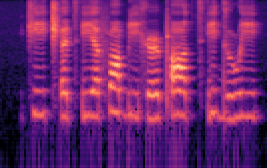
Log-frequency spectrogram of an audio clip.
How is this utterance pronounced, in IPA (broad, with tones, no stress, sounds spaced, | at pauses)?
t͡ʃ iː˨ t͡ʃʼ ə˨ t͡sʼ iː˨ ɐ̯ f ɑ˦ ɓ i˨ x ə˞˨˦ pʼ ɑː˦ t t͡sʼ i˦ d u˨ w i˦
